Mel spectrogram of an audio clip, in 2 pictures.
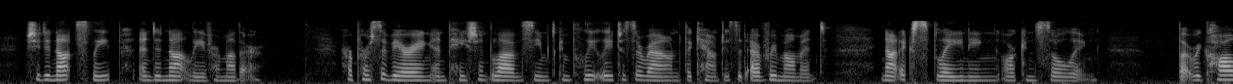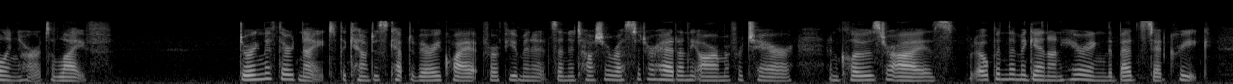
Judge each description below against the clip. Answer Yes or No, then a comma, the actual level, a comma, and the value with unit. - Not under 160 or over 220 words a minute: Yes, average, 170 wpm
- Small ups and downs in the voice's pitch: Yes, narrow, 2.3 semitones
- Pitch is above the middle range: Yes, high, 195 Hz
